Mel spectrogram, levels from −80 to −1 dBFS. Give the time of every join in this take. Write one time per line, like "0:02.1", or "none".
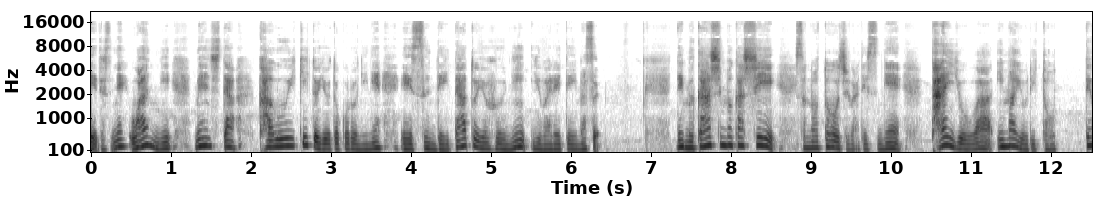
0:08.8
